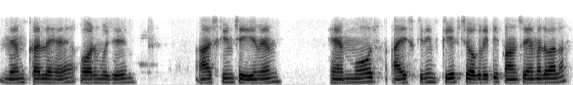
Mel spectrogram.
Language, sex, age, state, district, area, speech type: Hindi, male, 30-45, Madhya Pradesh, Gwalior, rural, conversation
